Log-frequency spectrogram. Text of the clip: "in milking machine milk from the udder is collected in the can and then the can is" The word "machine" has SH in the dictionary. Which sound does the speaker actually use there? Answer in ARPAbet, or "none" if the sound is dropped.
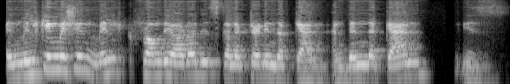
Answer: SH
